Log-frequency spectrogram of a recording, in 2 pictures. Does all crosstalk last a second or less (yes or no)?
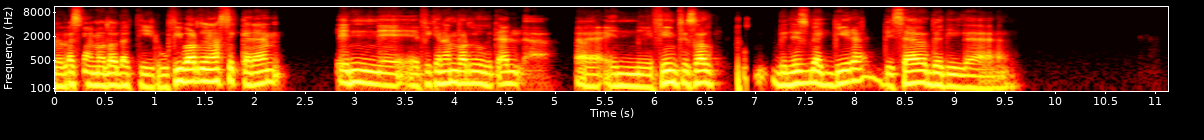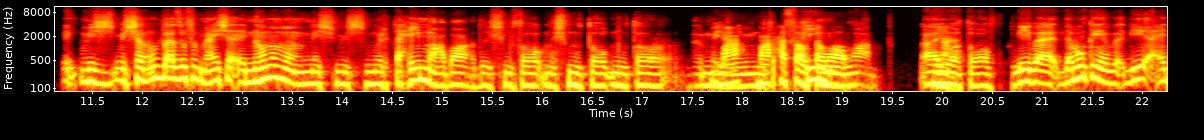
no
